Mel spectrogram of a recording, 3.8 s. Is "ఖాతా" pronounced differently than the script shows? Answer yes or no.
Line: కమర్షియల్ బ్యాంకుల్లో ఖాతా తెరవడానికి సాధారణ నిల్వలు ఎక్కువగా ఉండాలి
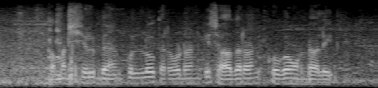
yes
